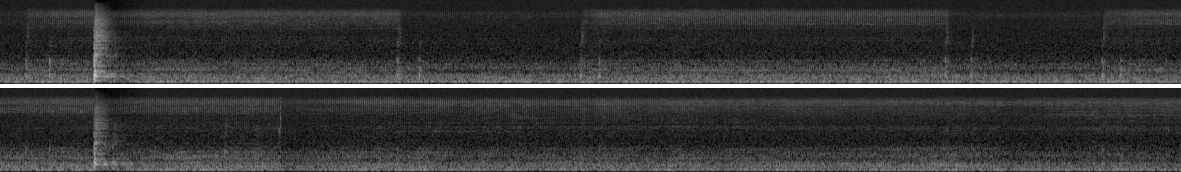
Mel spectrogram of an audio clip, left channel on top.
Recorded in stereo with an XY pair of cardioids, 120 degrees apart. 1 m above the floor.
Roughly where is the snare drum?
Ahead left.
